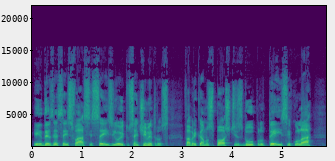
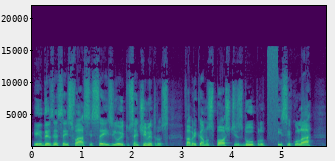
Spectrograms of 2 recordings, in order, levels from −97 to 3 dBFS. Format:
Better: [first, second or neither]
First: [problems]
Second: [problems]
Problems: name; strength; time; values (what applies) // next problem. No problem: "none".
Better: first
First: none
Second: audio cutting out; filled with static; at 4.5 s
